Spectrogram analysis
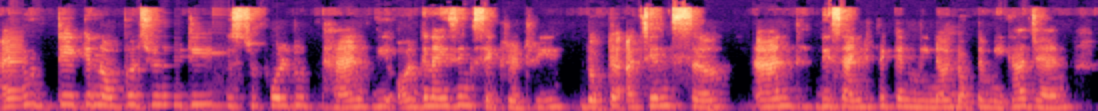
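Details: Adult woman; normal speech.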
